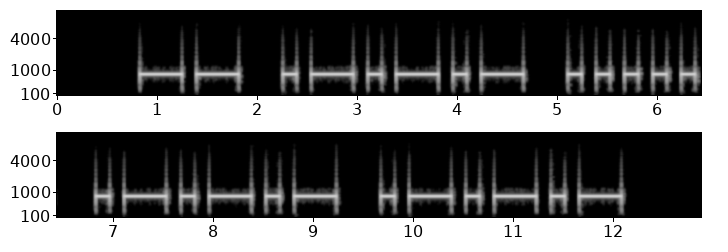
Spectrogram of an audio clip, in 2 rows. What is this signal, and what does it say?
Morse code, heard as a keyed tone, about 8 wpm, 800 Hz. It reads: M.5..
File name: LEZIONI / 10 SIGNS / 10C DOT 8wpm 3649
